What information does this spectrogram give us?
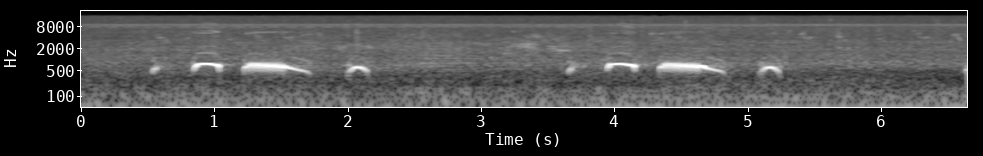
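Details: Spotted dove cooing in the Thổ Đồng voice style, used to provoke wild doves into answering: two deep phrases, each a soft pip, an arched coo, a long drawn descending croo and a short final coo, about three seconds apart.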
